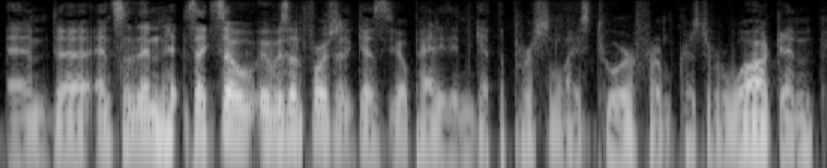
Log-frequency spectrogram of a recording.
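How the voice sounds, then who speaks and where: A man telling a casual anecdote about his work as a puppeteer, animated and acting out the voices of people he quotes. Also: fairly low pitch, quick pace, no echo. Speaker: guest recounting work as a puppeteer.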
